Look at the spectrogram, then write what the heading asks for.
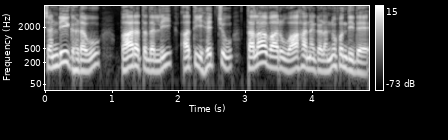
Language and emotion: Kannada, neutral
